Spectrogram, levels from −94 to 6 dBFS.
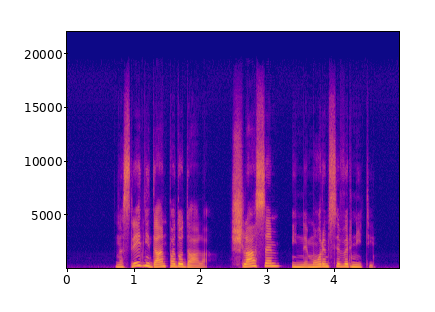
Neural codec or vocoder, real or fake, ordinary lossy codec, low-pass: autoencoder, 48 kHz, 128 numbers a frame, DAC-VAE, trained on Japanese speech; fake; none; 19.8 kHz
